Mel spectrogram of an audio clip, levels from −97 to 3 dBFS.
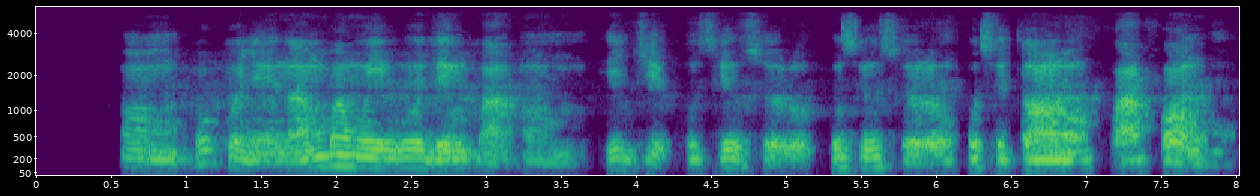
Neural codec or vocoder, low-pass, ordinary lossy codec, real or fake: vocoder, 22.05 kHz, 80 mel bands, WaveNeXt; 5.4 kHz; AAC, 32 kbps; fake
